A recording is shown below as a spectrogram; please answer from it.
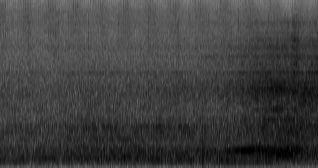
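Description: Street traffic noise, a steady rushing that grows louder toward the end, as if a car is drawing near.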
